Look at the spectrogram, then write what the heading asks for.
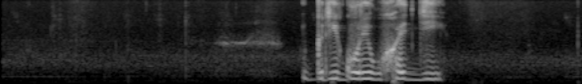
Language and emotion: Russian, angry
